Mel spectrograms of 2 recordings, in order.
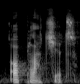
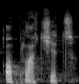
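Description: First: "Oplaciet." repeated softer, near whispered; repeating a word. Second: "Oplaciet." read as o-pla-chit, falling; reading a word. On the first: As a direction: try "Oplaciet." again, quieter. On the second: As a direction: sound out "Oplaciet." carefully. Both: Shown as a demonstration. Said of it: "it says here".

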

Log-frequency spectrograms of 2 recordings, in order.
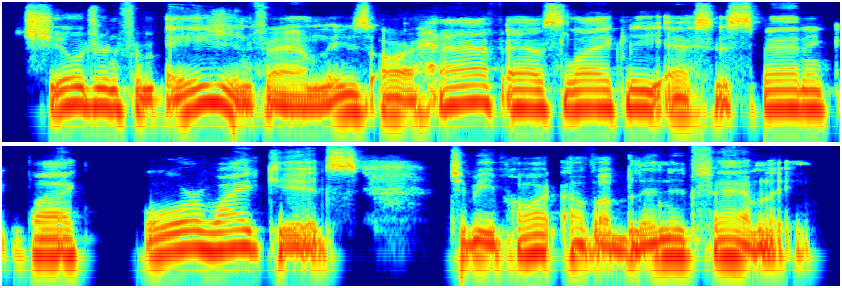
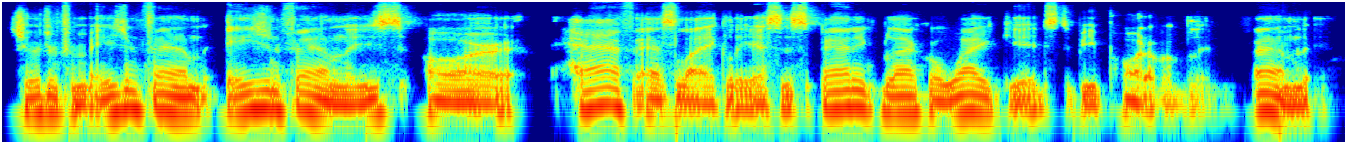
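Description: First: Reporter voice. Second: Said in the usual way. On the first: Acted. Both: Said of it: "the reporter voice allows me".

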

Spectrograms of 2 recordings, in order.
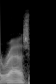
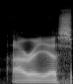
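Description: First: Ras said as one word rhyming with gas. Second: Spelled out letter by letter as R A S. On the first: Naming the brain part again, ras said as one word. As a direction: read ras as a single short word, not letters. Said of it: "R A S part of your brain". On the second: Explaining the brain part to viewers, R A S spelled out as letters. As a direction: say R A S as three separate letters. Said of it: "the ras part of your brain". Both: Shown as a demonstration.

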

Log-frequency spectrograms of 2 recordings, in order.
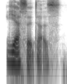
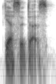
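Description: First: Said in the usual way. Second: Soft whispered repeat of agreement; whispering her agreement back; whispered echo. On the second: Real, not acted. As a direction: breathe it out under your breath. Agreeing, then echoing softly.

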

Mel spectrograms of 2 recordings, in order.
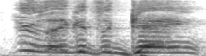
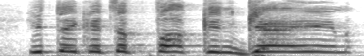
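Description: First: High, raised mock rapper yell; imitated scream. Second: Full-out high, loud rap yell; mock rapper scream. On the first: [name] confronting [name], high mock yell. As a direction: yell it high, holding a little back. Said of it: "just the way he screams". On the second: What he wanted to yell, full-out loud rapper scream. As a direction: let rip like a screaming rapper. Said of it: "I wanted to be like".

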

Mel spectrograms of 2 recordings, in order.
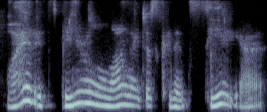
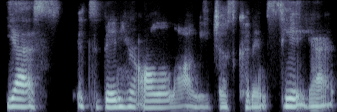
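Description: First: Higher, echoing it back in disbelief; stunned wonder. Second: Steady, even voice of revelation; calm inner voice. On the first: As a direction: repeat it as it dawns on you. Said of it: "And I was like". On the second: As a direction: say it like a clear voice inside your head. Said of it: "this voice, so clear". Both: Retold or imitated.

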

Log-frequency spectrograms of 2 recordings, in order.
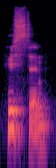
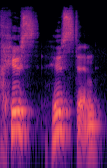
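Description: First: Said in the usual way. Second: "Houston" stumbled over, started twice, slow; stumbling pronunciation. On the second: Shown as a demonstration. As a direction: trip over "Houston", restart the word. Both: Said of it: "I have a little trouble with my pronunciations".

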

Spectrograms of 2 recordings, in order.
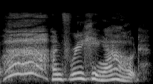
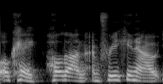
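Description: First: Gasp, then a higher, drawn-out panicky cry; hammed-up sudden freak-out; acted panic. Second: Composed, matter-of-fact admission of panic; measured self-check. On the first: Dater whose attachment wound suddenly shows up, acted panic. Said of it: "you suddenly go". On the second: Acted. Dater with tools noticing the panic, measured self-check. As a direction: calmly catch yourself and report it. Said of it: "you go slowly, you can go".

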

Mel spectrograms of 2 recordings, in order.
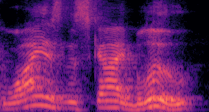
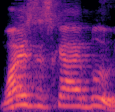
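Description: First: "Why is the sky blue?" drawn out; slow question. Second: Curious, higher repeat; "Why is the sky blue?" lifted up high; higher question. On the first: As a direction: ask it slowly and deliberately. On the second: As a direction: ask it again, pitched higher. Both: Shown as a demonstration. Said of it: "if I ask you a question like".

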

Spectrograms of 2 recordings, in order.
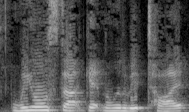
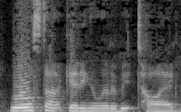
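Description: First: Talking through hiccups. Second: Said in the usual way. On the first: Real, not acted. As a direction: hiccup breaking the words. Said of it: "I've got the hiccups now". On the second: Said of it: "Pardon me, I've got the hiccups now".

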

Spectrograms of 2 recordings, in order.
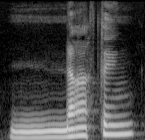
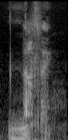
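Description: First: "nothing" said firmly and stressed; "nothing" stressed firmly, mid-volume; emphatic nothing. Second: "nothing" dropped very soft and lower; "nothing" murmured very softly, lower. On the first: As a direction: land "nothing" hard and flat. Emphatic list of refusals. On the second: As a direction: let "nothing" fall away almost unheard. Final soft repeat. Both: Real, not acted.

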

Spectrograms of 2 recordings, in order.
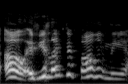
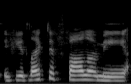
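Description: First: High, fast and loud restart; sudden burst of energy. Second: Said in the usual way. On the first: Real, not acted. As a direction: jump back in brightly and quickly. Restarts the sentence with more energy.

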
